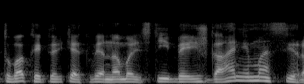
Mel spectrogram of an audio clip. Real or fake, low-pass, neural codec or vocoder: fake; 7.2 kHz; codec, 16 kHz, 0.8 kbps, ZipCodec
